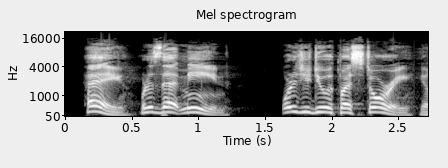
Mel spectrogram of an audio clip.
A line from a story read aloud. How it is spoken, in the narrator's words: yelled at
